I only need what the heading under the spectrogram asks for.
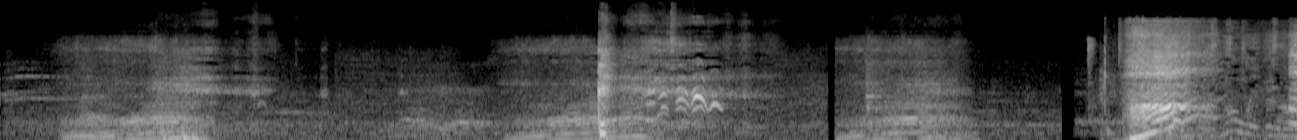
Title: Ranking the funniest snoring fail moments. #funny #snoring #snoringsounds #shortsfeed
